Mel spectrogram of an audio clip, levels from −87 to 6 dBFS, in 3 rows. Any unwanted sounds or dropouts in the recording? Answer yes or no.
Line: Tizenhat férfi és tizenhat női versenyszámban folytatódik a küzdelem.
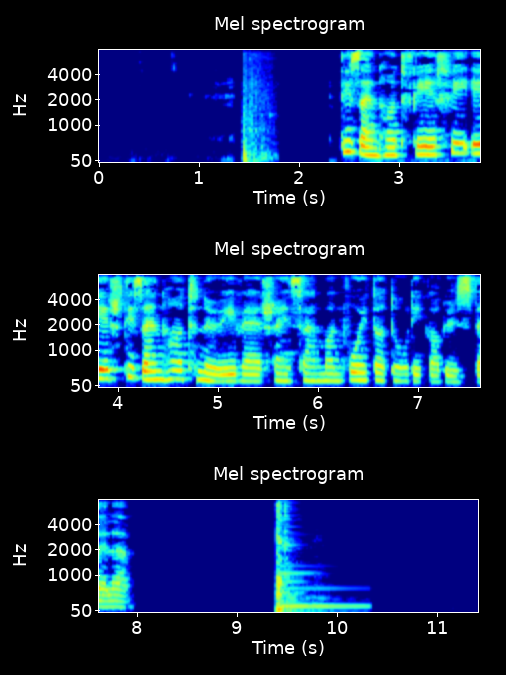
yes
